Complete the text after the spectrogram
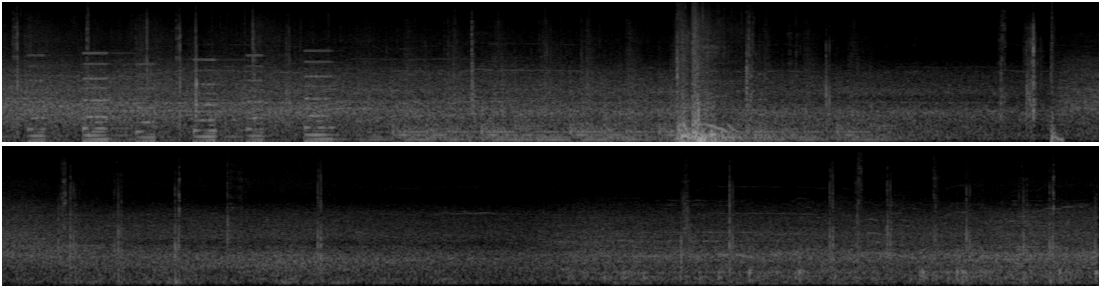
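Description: Hockey sticks clack sharply against a puck on ice.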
